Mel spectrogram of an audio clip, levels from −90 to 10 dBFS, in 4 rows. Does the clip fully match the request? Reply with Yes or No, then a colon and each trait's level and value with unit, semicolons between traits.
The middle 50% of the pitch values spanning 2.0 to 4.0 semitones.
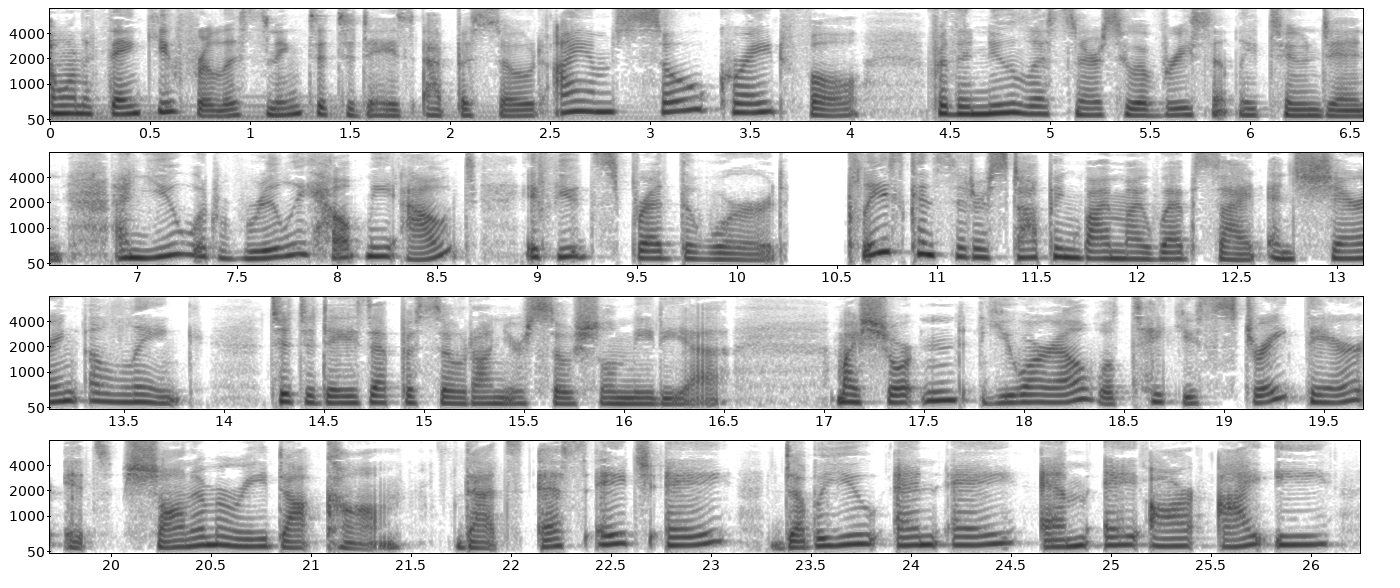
No: average, 5.1 semitones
